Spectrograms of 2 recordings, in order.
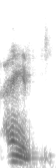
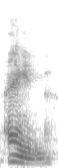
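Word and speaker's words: عين: So phonetically in English, you'd write it as AIYN, but it has sort of a funny little sound in the middle of it, it's like a discorded sound. So it's ain.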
